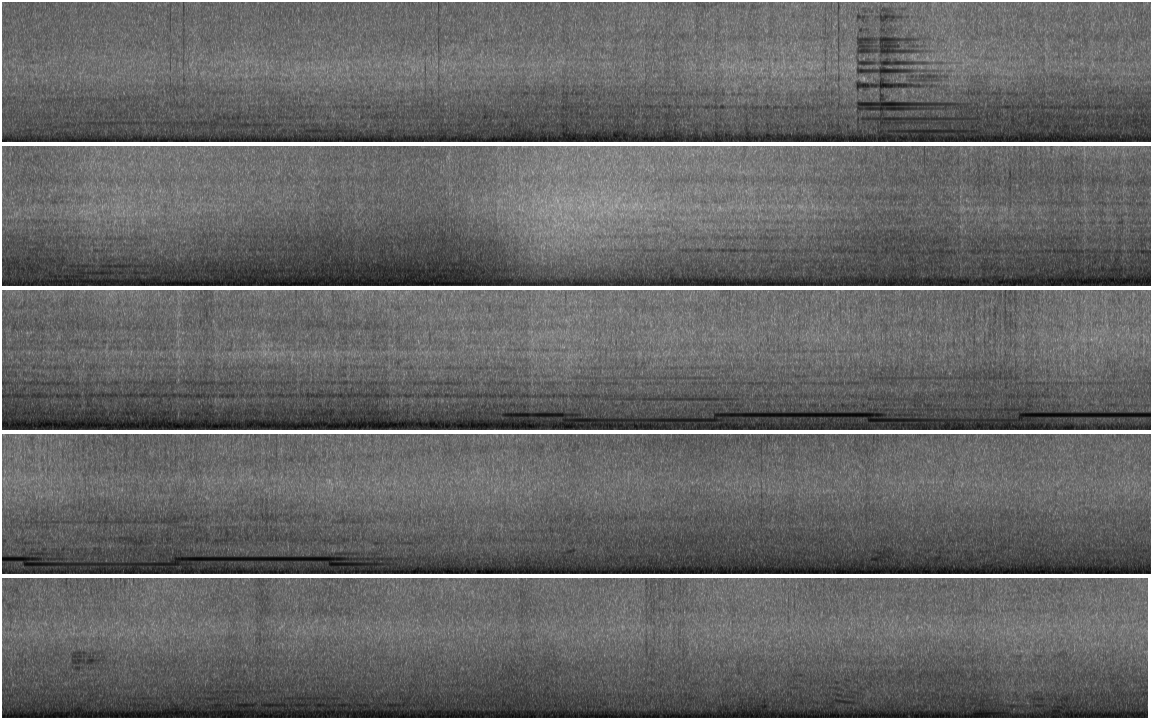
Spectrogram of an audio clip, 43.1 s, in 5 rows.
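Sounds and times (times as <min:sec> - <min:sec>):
train wheels rumbling on rails: 0:00.0 - 0:43.0
level crossing two-tone alarm: 0:21.0 - 0:28.8.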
